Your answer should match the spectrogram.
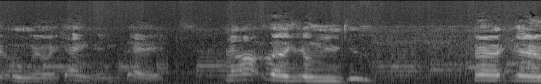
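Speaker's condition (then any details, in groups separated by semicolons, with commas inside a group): Cerebral palsy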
